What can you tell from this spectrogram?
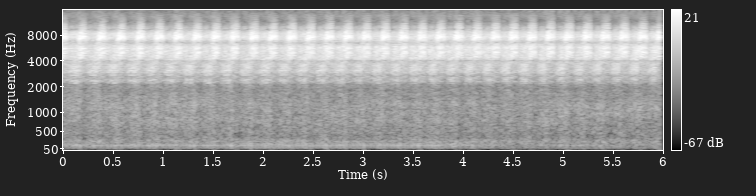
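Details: Cicadas singing on a summer day among trees, their high buzzing chopped into a steady pulsing rhythm of roughly three throbs per second throughout.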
